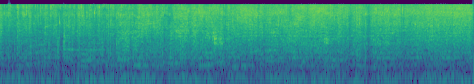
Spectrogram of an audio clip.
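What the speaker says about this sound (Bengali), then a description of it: "এবার এই মশলাগুলোকে আমি হালকা ভেজে নেব" A ground paste of onion, chili and garlic frying in hot oil, a steady close sizzle with dense crackle running unbroken throughout, no voices.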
